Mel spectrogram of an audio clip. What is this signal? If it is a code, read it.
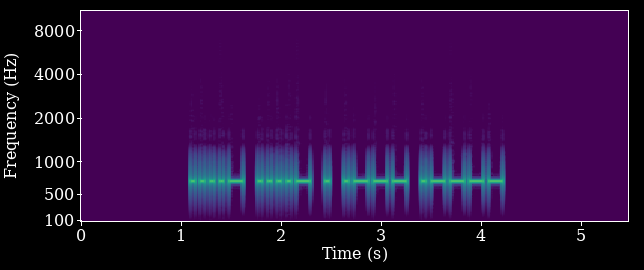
Morse code, heard as a keyed tone, about 25 wpm, 700 Hz. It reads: 44EJ1
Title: Code Groups - 5 Letter:Numbers - 25wpm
